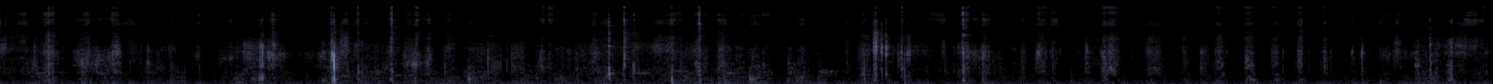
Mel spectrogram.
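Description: Fingertips tap and rub across the printed photo pages of an open glossy paper photobook album with a thick page stack. The result is a quiet stream of soft, dry taps with short, crisp clicks and brushing rustles over a faint low hum, with a few sharper taps standing out.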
